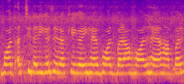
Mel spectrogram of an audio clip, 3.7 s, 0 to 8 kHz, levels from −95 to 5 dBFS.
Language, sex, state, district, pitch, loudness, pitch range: Hindi, female, Bihar, Katihar, 275 Hz, -11 LUFS, 270-285 Hz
